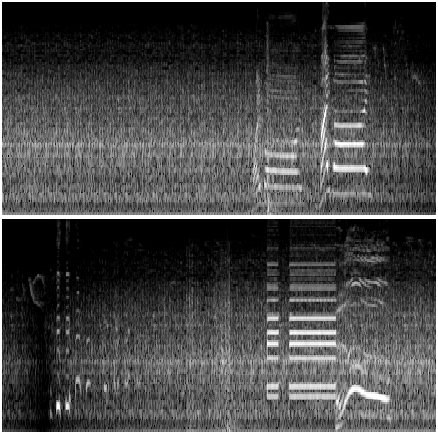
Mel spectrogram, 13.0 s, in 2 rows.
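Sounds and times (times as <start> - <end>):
tractor engine throbbing: 0.0 - 13.0
horn honking: 10.4 - 12.4.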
